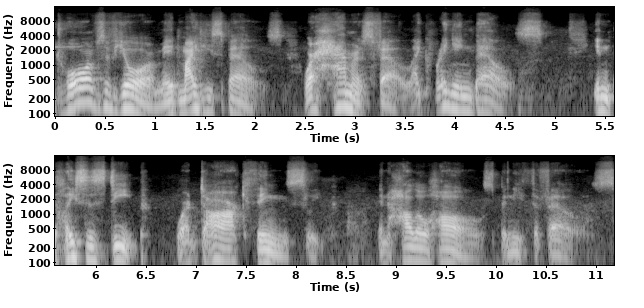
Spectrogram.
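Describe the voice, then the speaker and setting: A man puts on a character voice, gravelly and fairly low in pitch. He talks at a fairly slow pace. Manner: wise, solemn.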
